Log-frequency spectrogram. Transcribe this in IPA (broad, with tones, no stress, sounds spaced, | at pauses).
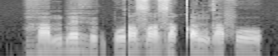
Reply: ɦ a˨ m b ɛ˦ ɦ ø˨ ɡ p o˨ ɾ ɛ˦ zˤ a˦˨ z a˦ qʼ o˦ ŋ ɡ a˨ f o˦˨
